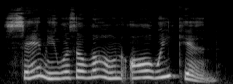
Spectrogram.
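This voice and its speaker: A woman's voice: high voice, sing-song, a little slow, darkish tone, pitched above the performer's own voice, heavily acted. A woman voicing an earnest, caring young schoolchild with a simple way of speaking in a children's storybook.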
